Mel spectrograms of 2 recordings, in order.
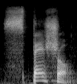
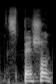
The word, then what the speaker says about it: special: Special. Special tiene la letra clave SH. Sh, special. Aunque se escribe una C con una C, es special.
